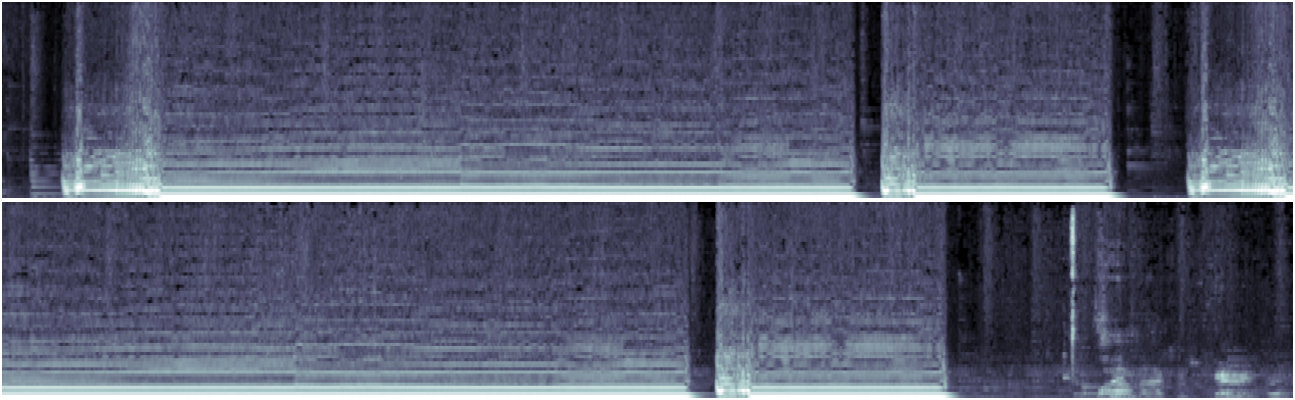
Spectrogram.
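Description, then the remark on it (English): A hunting horn, blown to call dogs, sounds in long, steady, brassy blasts on one held note, each long blast followed by a short one, played loudly twice over, then faint talking follows. “And the last thing we do before we bury them is my son blows that horn, and it's symbolic to us that as we lay them to rest, that we're calling their dogs in for the last time.”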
